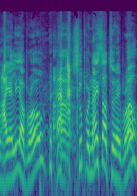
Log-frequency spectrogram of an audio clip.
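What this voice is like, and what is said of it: Put-on Miami Hialeah accent. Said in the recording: “that Hialeah accent”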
